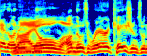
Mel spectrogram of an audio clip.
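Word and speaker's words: Raiola: Tim Brando's brain to call him Rayola instead of Ryola. By the way. Bad take. No. It was Ryola. It was Dominic himself when he used to say it on Ryola.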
